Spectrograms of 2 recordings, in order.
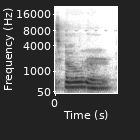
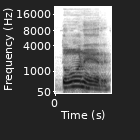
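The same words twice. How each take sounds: First: It is said with English pronunciation. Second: It is said with Spanish pronunciation. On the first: It is the original foreign word. "la adaptación de toner" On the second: It is the adapted loanword. "Toner, que es la adaptación"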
